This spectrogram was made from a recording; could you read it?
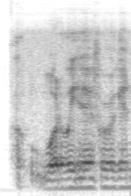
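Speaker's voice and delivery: whispering in a put-on voice. Playing a character who leans to a companion's ear: whispering in character. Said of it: "he's gonna whisper in Wu Ra's ear".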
